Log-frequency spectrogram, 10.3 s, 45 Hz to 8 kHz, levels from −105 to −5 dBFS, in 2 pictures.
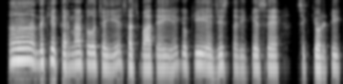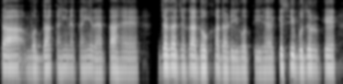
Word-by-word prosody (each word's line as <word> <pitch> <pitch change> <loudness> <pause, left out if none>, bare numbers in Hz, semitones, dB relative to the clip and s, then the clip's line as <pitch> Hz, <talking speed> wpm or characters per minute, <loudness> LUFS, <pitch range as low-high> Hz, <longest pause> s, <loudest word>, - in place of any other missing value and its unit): अ, 200 +1 +6
देखिए 175 +3 +4
करना 150 +1 +1
तो 155 -1 +2
चाहिए 145 +1 -2
सच 140 -2 +1
बात 130 0 +3
यही 130 0 -1
है, 145 +3 -7
क्योंकि 145 -2 0
जिस 140 +3 -3
तरीके 130 0 -4
से 130 0 0 0.3
सिक्योरिटी 130 0 0
का 65 - +2
मुद्दा 120 +1 -3
कहीं 125 -1 -10
न 120 - -8
कहीं 120 +2 -8
रहता 110 +1 -2
है, 110 0 -7 0.3
जगह-जगह 130 -1 +4
धोखाधड़ी 115 -2 -1
होती 115 0 -7
है, 110 0 -5
किसी 135 +5 0
बुज़ुर्ग 125 0 -1
के 125 -1 +2
130 Hz, 165 wpm, -28 LUFS, 115-140 Hz, 0.3 s, अ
